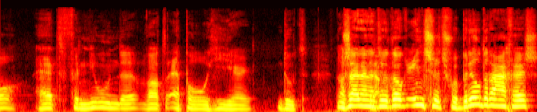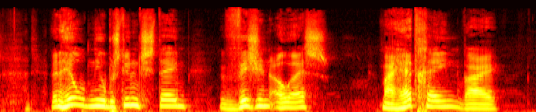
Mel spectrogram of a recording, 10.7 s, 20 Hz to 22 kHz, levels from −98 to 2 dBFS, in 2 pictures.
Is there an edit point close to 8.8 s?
no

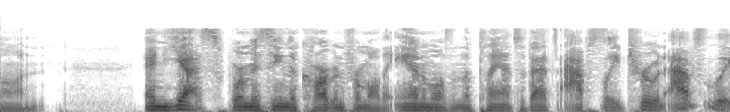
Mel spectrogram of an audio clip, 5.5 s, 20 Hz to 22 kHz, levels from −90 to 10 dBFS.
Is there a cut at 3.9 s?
no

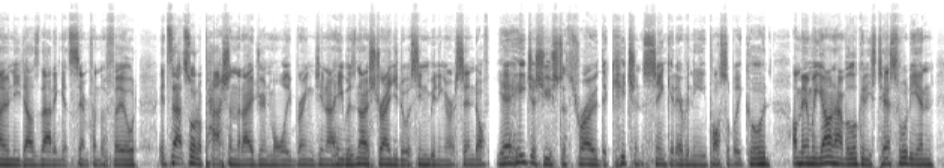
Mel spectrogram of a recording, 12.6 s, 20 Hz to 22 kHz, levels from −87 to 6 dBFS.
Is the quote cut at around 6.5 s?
yes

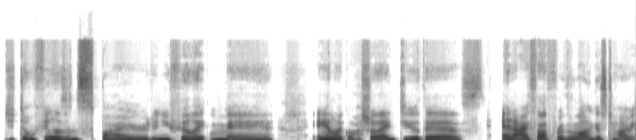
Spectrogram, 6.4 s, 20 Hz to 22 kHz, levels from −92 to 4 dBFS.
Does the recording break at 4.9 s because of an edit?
yes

